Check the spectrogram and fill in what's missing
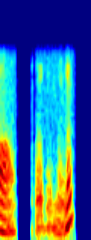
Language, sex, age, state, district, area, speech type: Telugu, female, 60+, Telangana, Hyderabad, urban, conversation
